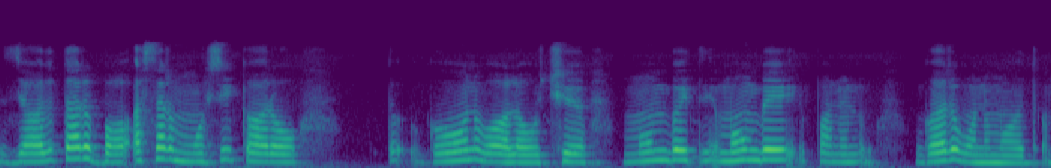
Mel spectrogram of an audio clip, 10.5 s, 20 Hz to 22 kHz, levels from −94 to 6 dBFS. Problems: background sounds at intervals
